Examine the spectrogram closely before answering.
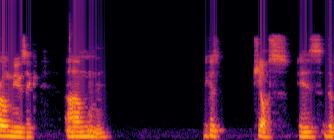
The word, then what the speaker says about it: PJOS: because PJOS is the correct way to pronounce it, right?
